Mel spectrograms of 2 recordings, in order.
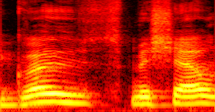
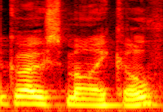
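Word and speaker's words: Gros Michel: so the yeah the the gross Michelle not not the gross Michael although that's how it's spelled uh was widely eaten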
